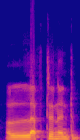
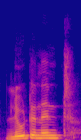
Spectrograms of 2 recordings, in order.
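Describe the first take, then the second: First: It is said lef-tenant, with an f sound. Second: It is said lyoo-tenant, with no f sound. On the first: "कई लोग इसे लेफ्टिनेंट बोलते हैं" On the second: "ल्यूटेनेंट इसे लिखा जाता है"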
